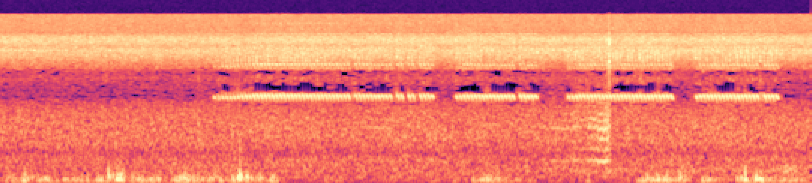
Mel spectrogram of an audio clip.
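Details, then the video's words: Italian tree cricket (Oecanthus pellucens) giving a clear, steady, high-pitched musical trill in four bursts, each roughly half a second to a second long with short gaps, over a low rumbling background. "Boomkrekel/Italian tree cricket (Oecanthus pellucens) Geluid/Sound"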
